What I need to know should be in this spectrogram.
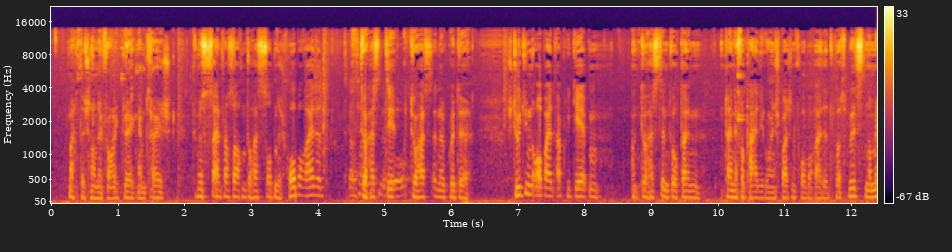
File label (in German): dresden Freundesgespraech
